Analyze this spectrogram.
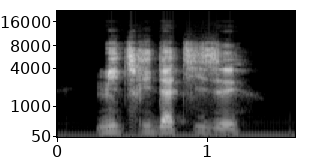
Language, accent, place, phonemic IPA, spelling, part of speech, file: French, France, Lyon, /mi.tʁi.da.ti.ze/, mithridatiser, verb, LL-Q150 (fra)-mithridatiser.wav
- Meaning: to immunize against a poison by taking small amounts of it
